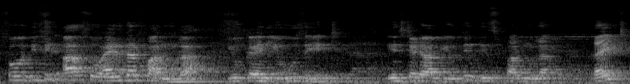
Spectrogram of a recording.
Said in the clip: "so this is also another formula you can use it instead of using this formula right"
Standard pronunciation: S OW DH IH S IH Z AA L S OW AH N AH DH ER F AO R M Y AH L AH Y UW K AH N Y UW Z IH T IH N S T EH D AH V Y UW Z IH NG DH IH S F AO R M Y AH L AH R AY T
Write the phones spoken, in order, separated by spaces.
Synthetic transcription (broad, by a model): S OW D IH S IH Z AA L S OW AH N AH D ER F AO R M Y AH L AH Y UW K AH N Y UW Z IH T IH N S T EH D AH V Y UW Z IH NG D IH S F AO R M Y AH L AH R AY T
